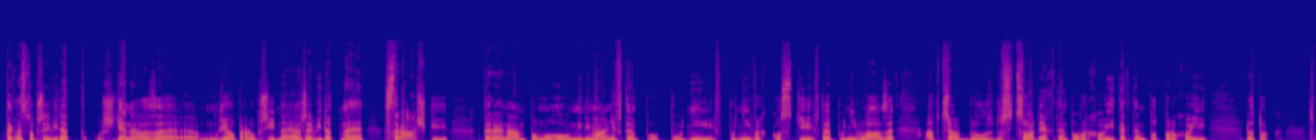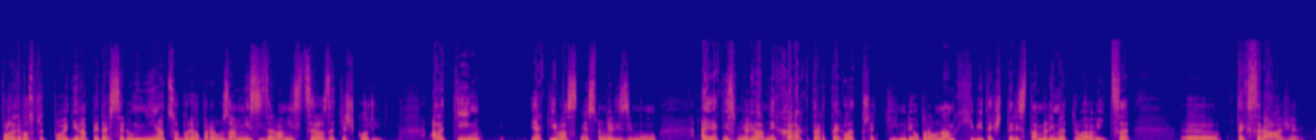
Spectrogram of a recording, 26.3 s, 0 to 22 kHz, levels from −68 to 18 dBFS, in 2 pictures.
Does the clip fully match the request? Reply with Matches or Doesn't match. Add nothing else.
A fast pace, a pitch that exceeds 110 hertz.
Matches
